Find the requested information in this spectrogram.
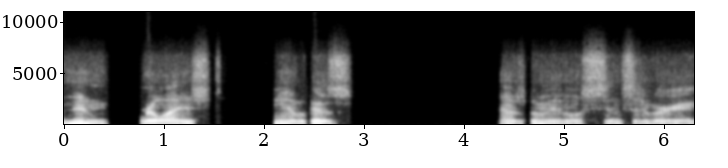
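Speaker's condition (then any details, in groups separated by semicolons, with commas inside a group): Facial paralysis after surgery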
